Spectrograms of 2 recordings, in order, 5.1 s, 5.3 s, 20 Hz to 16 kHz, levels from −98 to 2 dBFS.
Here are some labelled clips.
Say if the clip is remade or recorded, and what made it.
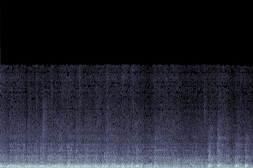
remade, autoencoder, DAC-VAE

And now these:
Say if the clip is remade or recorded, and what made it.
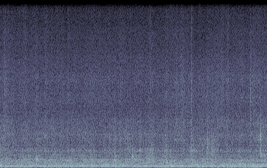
remade, autoencoder, DAC-VAE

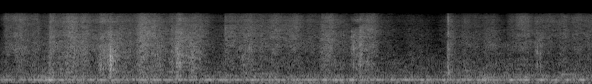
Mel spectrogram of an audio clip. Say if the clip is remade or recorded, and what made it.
remade, autoencoder, DAC-VAE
